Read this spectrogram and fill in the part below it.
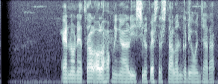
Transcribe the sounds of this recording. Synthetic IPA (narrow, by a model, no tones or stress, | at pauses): ʔɛnɔnɛt̪ɾalɔlɔɦɔk̚niŋalisilfɛst̪ərst̪alɔnkərdiawaɲt͡ʃaɾa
